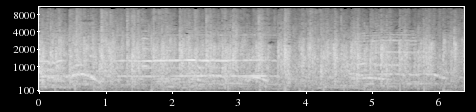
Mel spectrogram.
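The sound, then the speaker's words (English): An audience at a church service gives the Lord a hand clap, in sustained, dense applause, loud and steady throughout, with a few raised voices and cheers mixed into the clapping. “Give the Lord a big hand clap now.”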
